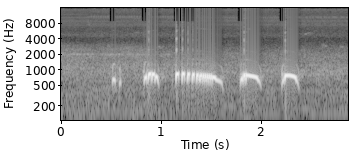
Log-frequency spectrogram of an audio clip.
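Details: Spotted dove (Spilopelia chinensis) decoy cooing to provoke wild doves to respond: a soft short note, a longer rolling coo, then two mellow arched coos, all low and hollow.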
